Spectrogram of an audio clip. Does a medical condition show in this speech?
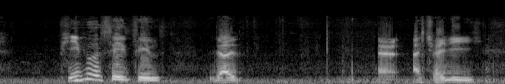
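Yes: cerebral palsy.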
